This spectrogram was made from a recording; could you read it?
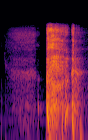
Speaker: a little bit of a smoker's cough there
